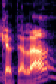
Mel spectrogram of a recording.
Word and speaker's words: Català: In Catalonia, we pronounce it Català. With the A, Català, without the N.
